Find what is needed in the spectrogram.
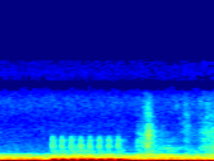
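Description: Steady low room hum. About half a second in, a quick run of faint, rapid electronic beeps from a smartphone lasts under a second.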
